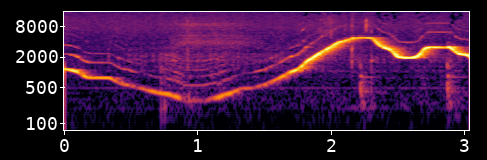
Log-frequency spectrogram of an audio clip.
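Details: AWA R7077 beat frequency oscillator, circa 1943, before cap and resistor replacement: clean whistling tone glides down, sweeps up high and wavers as tuned; works, calibration doubtful, magic eye not fluttering.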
